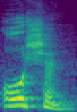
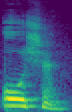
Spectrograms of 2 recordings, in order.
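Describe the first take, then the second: First: It has two syllables, 'o-shun'. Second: It has two syllables, 'o-shun'.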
